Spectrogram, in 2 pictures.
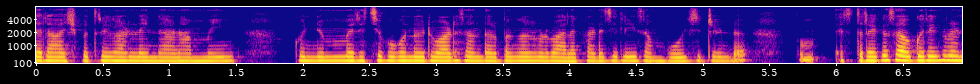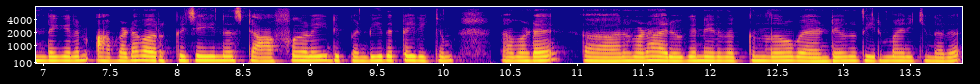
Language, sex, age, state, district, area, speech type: Malayalam, female, 18-30, Kerala, Palakkad, urban, spontaneous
